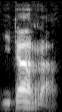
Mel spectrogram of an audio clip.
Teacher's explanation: of your tongue on the roof of your mouth um but you see two r's side by side that's where we get that wonderful rolling r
